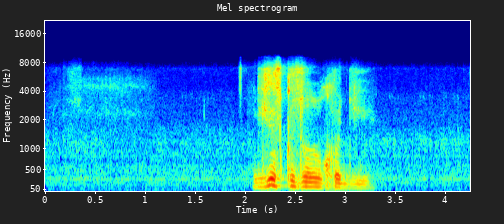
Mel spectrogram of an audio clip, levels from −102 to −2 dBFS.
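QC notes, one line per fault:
Throughout, Opus voice compression: the speech is plainly degraded, with a hoarse, slightly robotic quality in the lower band where a linear-prediction coder models the voice with a coarsely coded excitation. The top octaves come from a transform layer above 8 kHz, which fits a hybrid mode near 16 kbps. The band still reaches fullband instead of being cut off.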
